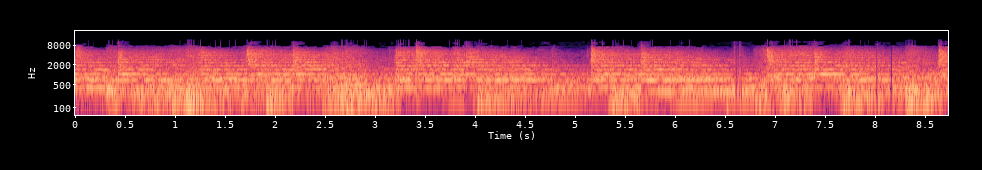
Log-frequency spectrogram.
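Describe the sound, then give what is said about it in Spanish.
Church bells peal loudly and continuously at half past ten in the morning in San Ildefonso during a procession, overlapping rings clanging in an irregular, energetic cascade with rich ringing overtones, dominant throughout. “coincidiendo con el repicaz de las campanas cuando son las diez y media de la mañana.”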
